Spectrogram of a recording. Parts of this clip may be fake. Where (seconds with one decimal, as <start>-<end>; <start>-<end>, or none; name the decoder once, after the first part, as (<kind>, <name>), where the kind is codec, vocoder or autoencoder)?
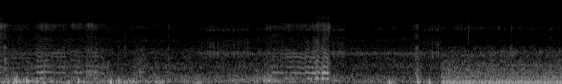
3.6-4.9 (vocoder, BigVGAN v2)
